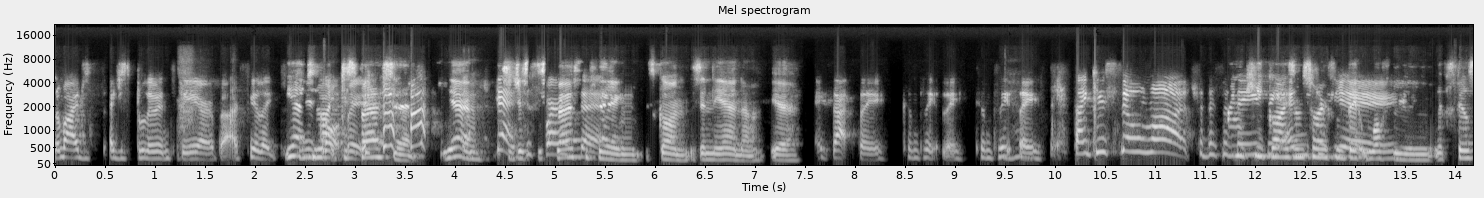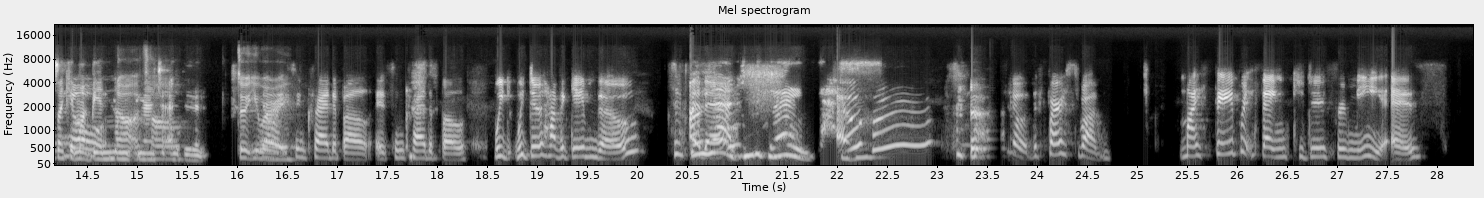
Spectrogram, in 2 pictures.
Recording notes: This was recorded during lockdown in May 2020 over zoom.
